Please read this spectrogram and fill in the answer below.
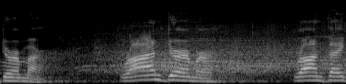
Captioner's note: applause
